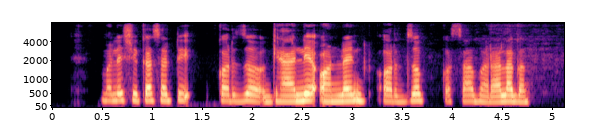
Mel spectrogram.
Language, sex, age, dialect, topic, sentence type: Marathi, female, 25-30, Varhadi, banking, question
